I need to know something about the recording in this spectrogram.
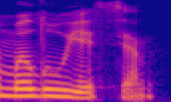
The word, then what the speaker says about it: милується: з зсі т д візьмімо слово милується що тут відбувається літера ш разом із S що позначаються шиплячим ш і свистячим с у вимові дали подовжений син тобто шиплячий плюс свистячий дорівнює свистячий милує сям візьмімо слово зжати у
